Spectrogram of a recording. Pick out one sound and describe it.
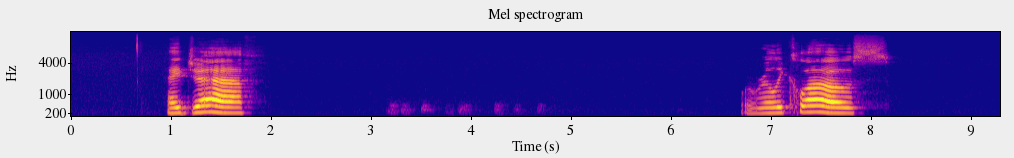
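A parrot calls out loudly in short, pitched squawks.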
